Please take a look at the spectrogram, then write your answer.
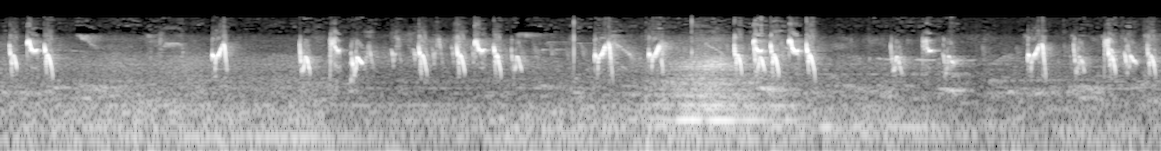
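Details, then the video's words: Energetic bar-winged prinia (ciblek) song: a long run of sharp, high, downward-flicking chirps repeated quickly in irregular groups, with a soft low rumble midway. "Suara Burung Ciblek Mendayu Auto Gacor"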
